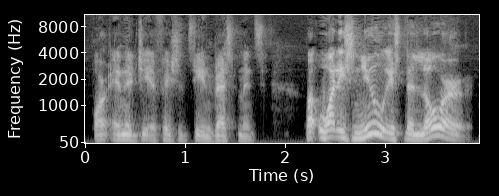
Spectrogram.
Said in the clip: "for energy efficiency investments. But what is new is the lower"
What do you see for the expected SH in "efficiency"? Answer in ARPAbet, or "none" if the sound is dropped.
SH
